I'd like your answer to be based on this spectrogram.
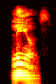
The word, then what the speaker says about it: Lyons: Nikita Lyons se escribe. León como el equipo de fútbol. Nikita. – Mm. – Nikita. Lyons.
